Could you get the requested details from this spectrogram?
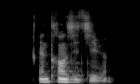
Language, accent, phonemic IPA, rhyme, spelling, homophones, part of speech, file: French, France, /ɛ̃.tʁɑ̃.zi.tiv/, -iv, intransitive, intransitives, adjective, LL-Q150 (fra)-intransitive.wav
- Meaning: feminine singular of intransitif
